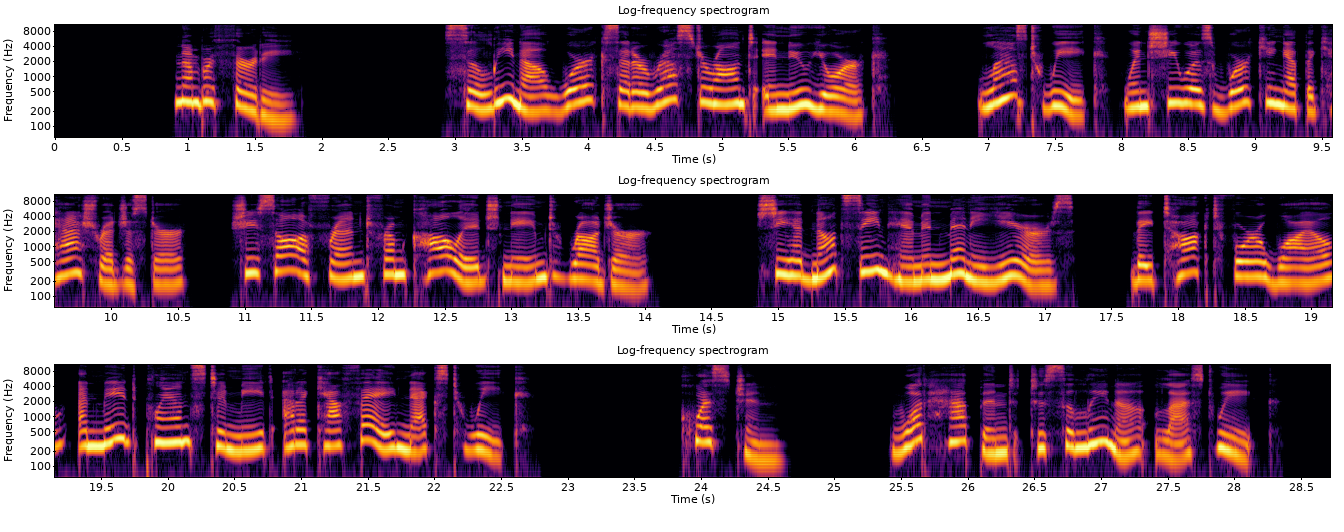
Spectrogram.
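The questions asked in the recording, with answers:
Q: Question: What happened to Selena last week?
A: She saw a college friend, Roger, at work.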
